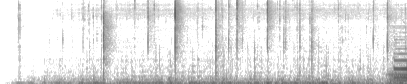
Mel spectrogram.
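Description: Near silence: a faint low hum with scattered faint clicks and crackles, and music fading in at the very end.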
